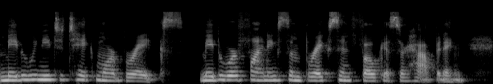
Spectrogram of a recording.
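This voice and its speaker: It is an unremarkable speaking voice, a woman's with a Canadian accent. She speaks at a moderate pace and medium pitch with ordinary pitch variation. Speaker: sport psychologist. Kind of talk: webinar presentation.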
